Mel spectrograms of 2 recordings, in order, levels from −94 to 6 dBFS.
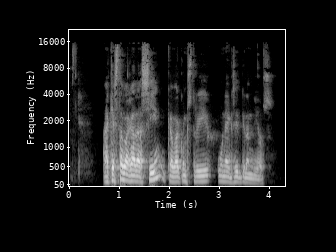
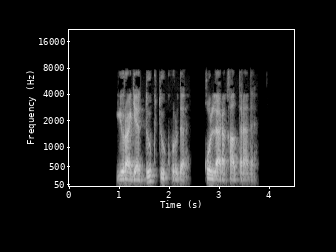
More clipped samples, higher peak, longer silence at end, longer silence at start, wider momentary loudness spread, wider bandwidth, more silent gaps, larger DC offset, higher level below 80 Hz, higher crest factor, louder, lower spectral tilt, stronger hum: neither; about the same, -2 dBFS vs -2 dBFS; second, 0.35 s vs 0.75 s; second, 0.7 s vs 0.95 s; about the same, 13 LU vs 11 LU; first, 16 kHz vs 8 kHz; second, none vs 2.46-2.72 s; neither; about the same, -58 dBFS vs -56 dBFS; about the same, 16 dB vs 20 dB; about the same, -17 LUFS vs -19 LUFS; about the same, -5.5 dB/octave vs -4.5 dB/octave; neither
